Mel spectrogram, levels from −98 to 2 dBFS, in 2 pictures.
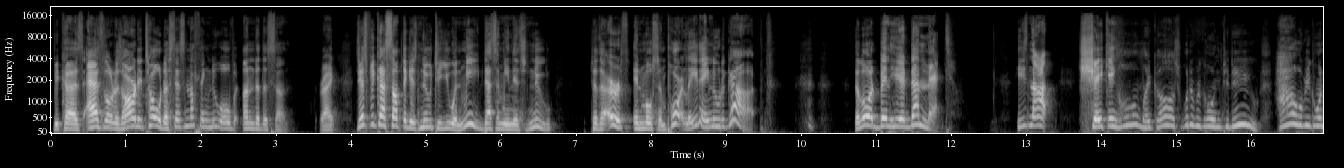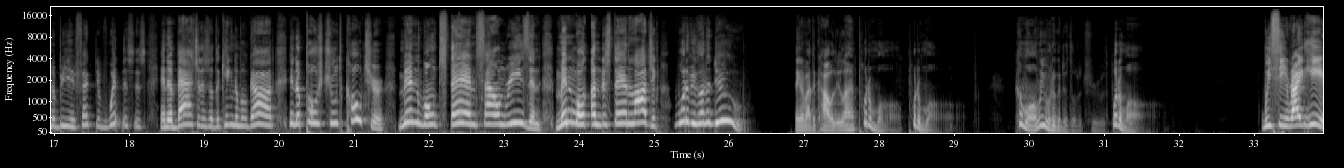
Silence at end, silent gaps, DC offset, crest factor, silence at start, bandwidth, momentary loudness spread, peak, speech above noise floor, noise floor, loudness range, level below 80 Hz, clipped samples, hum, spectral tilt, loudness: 0 s; none; under 0.1%; 22 dB; 0.05 s; 18 kHz; 13 LU; -6 dBFS; 62 dB; -90 dBFS; 12 LU; -60 dBFS; under 0.1%; none; -4.5 dB/octave; -28 LUFS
